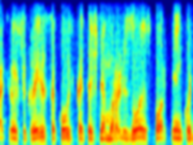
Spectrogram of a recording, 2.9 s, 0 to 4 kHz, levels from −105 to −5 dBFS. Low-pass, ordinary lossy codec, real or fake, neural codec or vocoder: 3.6 kHz; Opus, 16 kbps; real; none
